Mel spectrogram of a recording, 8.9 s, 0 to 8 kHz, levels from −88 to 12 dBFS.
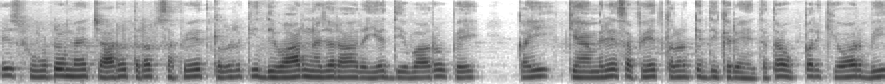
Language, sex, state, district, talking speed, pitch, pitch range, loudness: Hindi, male, Bihar, Kishanganj, 195 wpm, 180 Hz, 170-190 Hz, -17 LUFS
